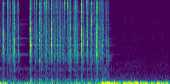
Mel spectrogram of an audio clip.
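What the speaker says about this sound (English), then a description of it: "I got this Epic gaming computer as well, or this Epic gaming keyboard" Rapid, dense clatter of typing on a gaming keyboard, loud and close, a fast run of keystrokes lasting about two seconds that stops abruptly, leaving quieter low background noise.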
